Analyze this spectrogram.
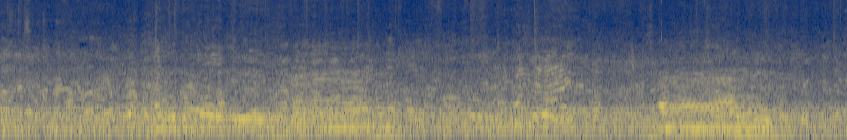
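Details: Cattle at a livestock market in Kaharol, Dinajpur, Bangladesh: several drawn-out lowing moos rising and falling over steady crowd chatter and talking traders.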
